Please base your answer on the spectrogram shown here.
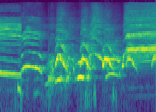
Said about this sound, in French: Écoute bien, il va y avoir un bébé chimpanzé qui va crier très fort.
